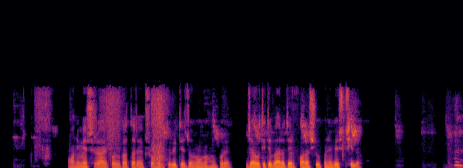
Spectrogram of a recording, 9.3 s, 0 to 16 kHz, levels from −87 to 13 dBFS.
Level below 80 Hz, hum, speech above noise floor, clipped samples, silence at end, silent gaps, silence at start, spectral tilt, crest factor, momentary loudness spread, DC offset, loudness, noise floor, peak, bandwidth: -60 dBFS; none; 59 dB; under 0.1%; 0 s; 1.20-1.35 s, 7.80-7.86 s, 8.27-8.42 s; 0.3 s; -5 dB/octave; 20 dB; 16 LU; under 0.1%; -22 LUFS; -80 dBFS; -4 dBFS; 8.2 kHz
